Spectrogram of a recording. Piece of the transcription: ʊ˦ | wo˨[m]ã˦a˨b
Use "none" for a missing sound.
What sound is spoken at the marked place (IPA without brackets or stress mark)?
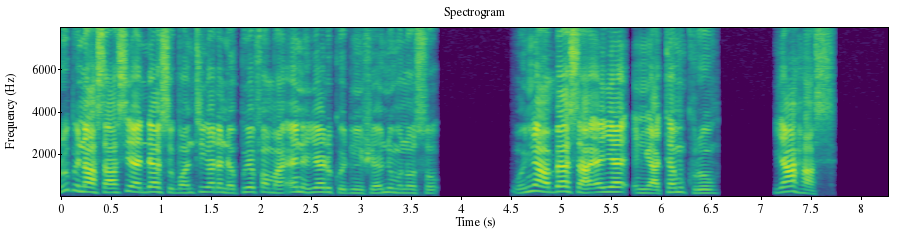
ɲ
